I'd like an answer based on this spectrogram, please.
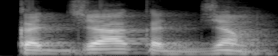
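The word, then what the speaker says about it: कज्जाकज्जं: देखिए गाथा क्रमांक 17 उच्चारण लोभ लोभ य य वदे आधा ड ढ वदे वदे पुण पुण कज्जा कज्जम आधा ज पूरा ज दोनों बार कज्जा कज्जम कज्जा कज्जम नरो नरो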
